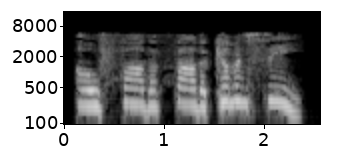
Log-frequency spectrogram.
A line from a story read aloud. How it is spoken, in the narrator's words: he cried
